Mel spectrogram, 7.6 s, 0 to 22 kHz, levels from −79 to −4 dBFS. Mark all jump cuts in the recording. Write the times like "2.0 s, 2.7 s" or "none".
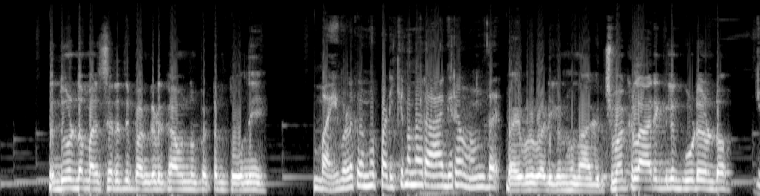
6.0 s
